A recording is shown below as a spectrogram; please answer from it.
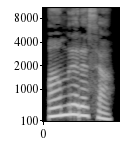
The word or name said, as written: ಆಮ್ರರಸ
